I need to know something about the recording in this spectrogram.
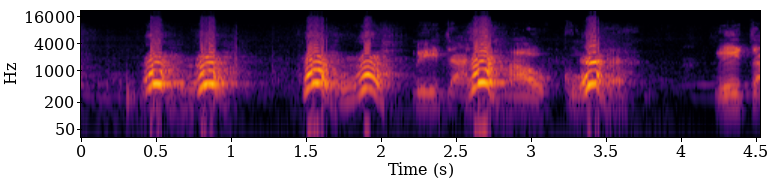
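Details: Dog, called the big boy, barking on a home visit to see dogs: a run of short, harmonic, yelping barks, about seven in four seconds, with a person's voice cutting in between them.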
